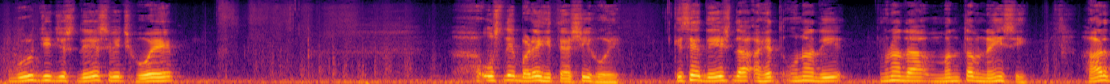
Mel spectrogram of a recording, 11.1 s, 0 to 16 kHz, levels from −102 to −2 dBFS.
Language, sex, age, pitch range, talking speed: Punjabi, male, 50-69, 125-170 Hz, 125 wpm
